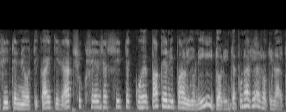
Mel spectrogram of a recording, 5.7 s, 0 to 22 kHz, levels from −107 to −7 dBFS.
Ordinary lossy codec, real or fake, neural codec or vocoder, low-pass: MP3, 48 kbps; real; none; 7.2 kHz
